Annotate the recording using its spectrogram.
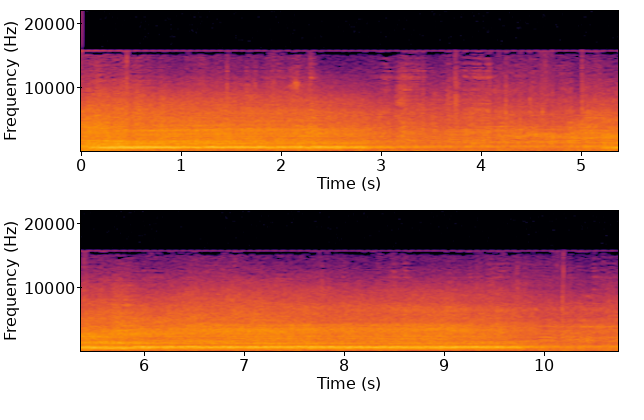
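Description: Steam locomotive whistle sounding a chord of several tones in two long blasts, the first about three seconds and the second about four and a half, over the steady rumble of the train running.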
